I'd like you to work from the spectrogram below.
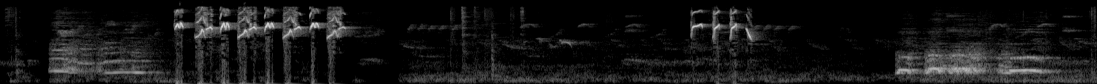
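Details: Java sparrow singing to encourage other birds: a rapid string of piercing high chirps, a shorter four-note burst later, and lower, harsher calls at the start and end, with faint background rustling.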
